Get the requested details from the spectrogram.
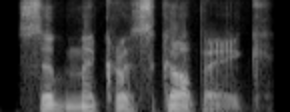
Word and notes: submicroscopic: British English

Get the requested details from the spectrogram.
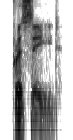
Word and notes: proceed: British English

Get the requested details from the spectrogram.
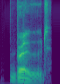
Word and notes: brood: British English

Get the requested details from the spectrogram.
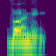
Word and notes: vernier: Indian

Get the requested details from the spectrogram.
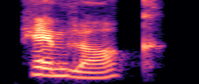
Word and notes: hemlock: Indian

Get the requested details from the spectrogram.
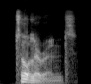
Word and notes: tolerant: British English

